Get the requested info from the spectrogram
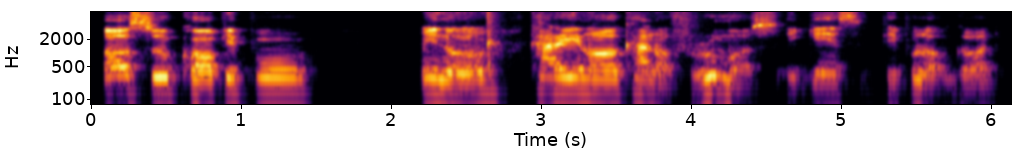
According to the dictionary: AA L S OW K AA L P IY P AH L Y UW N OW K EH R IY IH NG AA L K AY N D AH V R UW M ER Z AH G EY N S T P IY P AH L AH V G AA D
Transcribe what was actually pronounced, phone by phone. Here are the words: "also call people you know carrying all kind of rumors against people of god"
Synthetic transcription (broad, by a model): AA L S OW K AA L P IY P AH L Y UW N OW K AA R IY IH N AA L K AY N AH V R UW M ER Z AH G EY N S T P IY P AH L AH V G AA D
